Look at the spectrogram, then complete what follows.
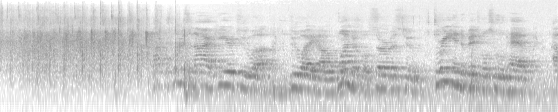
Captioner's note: applause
